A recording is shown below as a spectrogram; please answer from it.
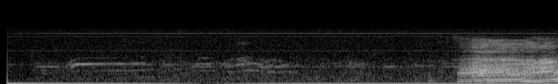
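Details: Whippet talking to his younger sister, four months old, while the two play together on their sofa; faint thin whining tones early on, then a loud, rough, harmonic groaning burst filling the final second.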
